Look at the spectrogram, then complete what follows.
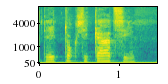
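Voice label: "detoxicatie", Dutch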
